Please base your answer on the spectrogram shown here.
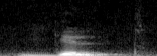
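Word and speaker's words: guilt: colleague ಮತ್ತೆ ಇಲ್ಲಿ ನೋಡಿ ಯು ಸೈಲೆಂಟ್ ಆಗಿರುತ್ತೆ ಜಿಎ ಆರ್ ಡಿ ಹೇಳಿದ್ರೆ ಸಾಕು ಗಾಡ್ ಗಾಡ್ ಆಮೇಲೆ ಇಲ್ಲಿ ಇಲ್ಲೂ ಯು ಸೈಲೆಂಟ್ ಆಗಿರುತ್ತೆ ಐ ಸೌಂಡ್ ಮಾತ್ರ ಹೇಳಿದ್ರೆ ಸಾಕು ಗಿಲ್ಟ್ ಗ ಇಲ್ಟ್ ಗಿಲ್ಟ್ ನೆಕ್ಸ್ಟ್ ಇಲ್ಲಿ ಯು ಸೈಲೆಂಟ್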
